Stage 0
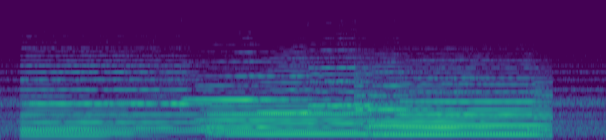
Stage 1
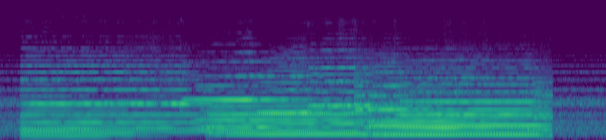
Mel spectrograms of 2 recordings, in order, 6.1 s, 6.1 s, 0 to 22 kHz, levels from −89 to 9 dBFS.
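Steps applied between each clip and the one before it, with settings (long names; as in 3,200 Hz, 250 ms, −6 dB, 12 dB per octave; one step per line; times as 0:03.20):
high-pass filter 120 Hz
level +5.5 dB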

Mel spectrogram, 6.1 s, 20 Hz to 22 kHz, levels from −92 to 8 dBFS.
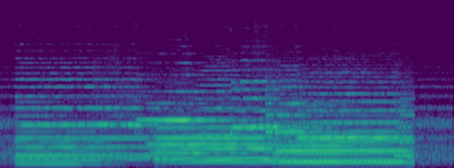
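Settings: double-tracking delay 12 ms −2 dB
level −6.5 dB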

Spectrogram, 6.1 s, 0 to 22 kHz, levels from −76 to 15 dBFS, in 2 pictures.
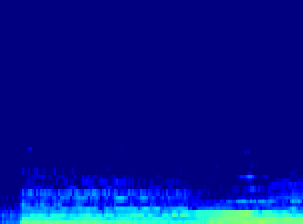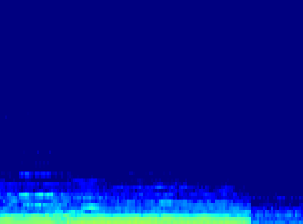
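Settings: dynamic equaliser 1,000 Hz, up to −8 dB, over −43 dBFS, Q 1.7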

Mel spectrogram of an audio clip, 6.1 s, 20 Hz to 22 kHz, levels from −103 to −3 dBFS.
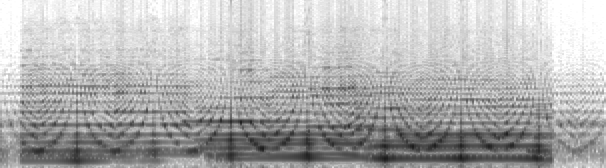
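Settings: phase shifter 1.3 Hz, delay 3.2 ms, feedback 78%
level +2 dB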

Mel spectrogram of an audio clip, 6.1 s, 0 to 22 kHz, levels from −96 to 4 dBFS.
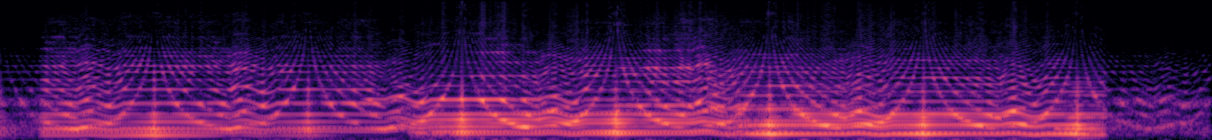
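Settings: wow of a warped record 78 rpm, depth 160 cents
level −3 dB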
